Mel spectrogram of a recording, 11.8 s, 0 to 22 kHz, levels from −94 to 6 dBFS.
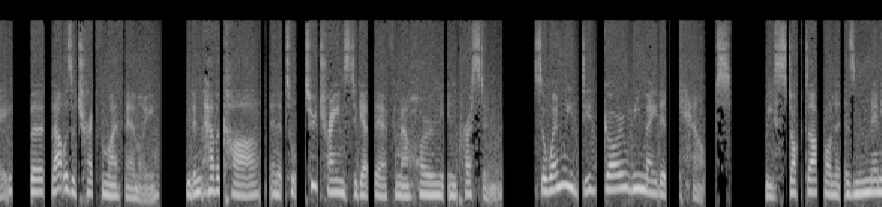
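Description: From start to finish the speech sounds grainy and harsh, its quiet stretches sputtering or dropping out, with distortion riding on the signal only about 20 dB down. This is likely low bit depth without dither: samples rounded to roughly 5 bits.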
